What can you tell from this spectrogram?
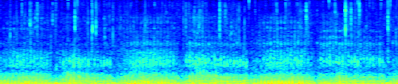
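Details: Deep, buzzing cat purr in slow repeated surges, accompanied by occasional crackles and pops from a fireplace.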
